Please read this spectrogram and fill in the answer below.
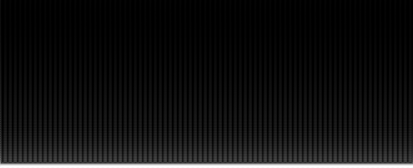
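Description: A steady, deep, low-pitched hum, a single unchanging tone with nothing else over it.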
